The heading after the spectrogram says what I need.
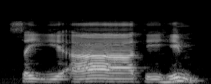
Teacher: তো সিন open রাখবেন আর ইয়াটাকে মাঝখানে ডাবল করে পড়তে হবে, টানবেন না। সাইয়্যি হামজাকে এখানে ওপেন করে রাইট দিয়ে পড়বেন গলার শেষ থেকে। সাইয়্যাতিহিম তি বলবো আর মিম সাকিন এখানে জাহার করবো আমরা।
